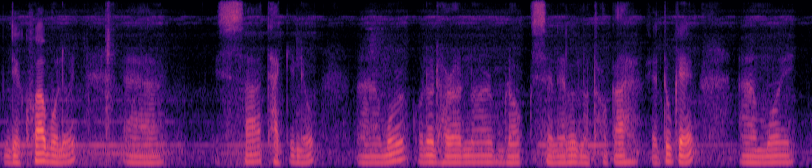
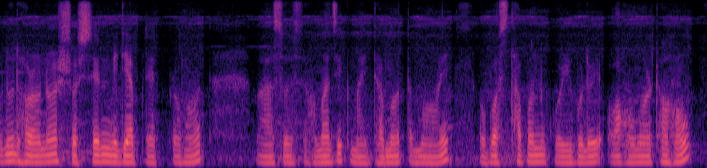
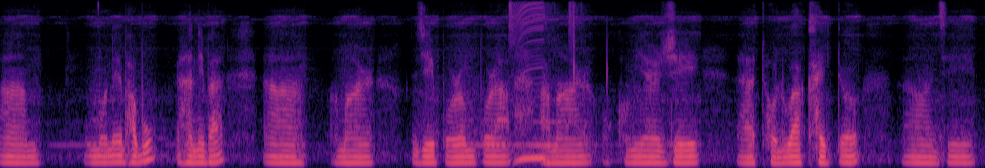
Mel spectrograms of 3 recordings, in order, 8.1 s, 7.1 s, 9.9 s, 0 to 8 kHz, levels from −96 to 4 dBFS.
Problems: constant background noise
